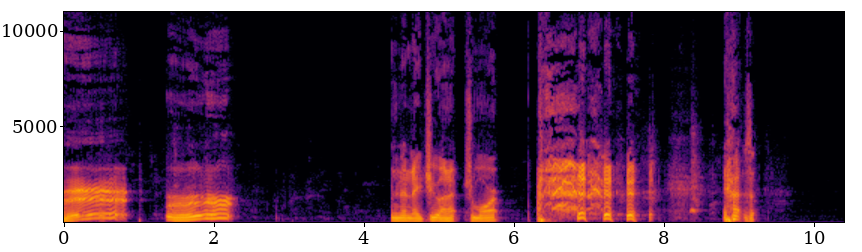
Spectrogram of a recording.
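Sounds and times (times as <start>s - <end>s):
person imitating a cow's moo: 0.0s - 2.4s
speech: 4.4s - 8.0s, 8.8s - 9.3s
laughter: 6.3s - 9.3s.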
